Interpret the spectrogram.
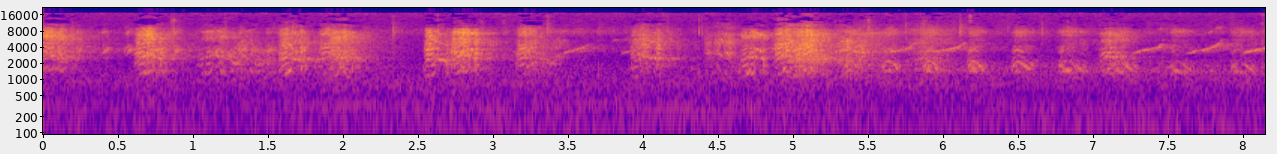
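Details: Parrots in Sunnyvale making noise: loud harsh screeches in repeated bursts, interspersed with short rising chirps, several birds calling over one another outdoors.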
